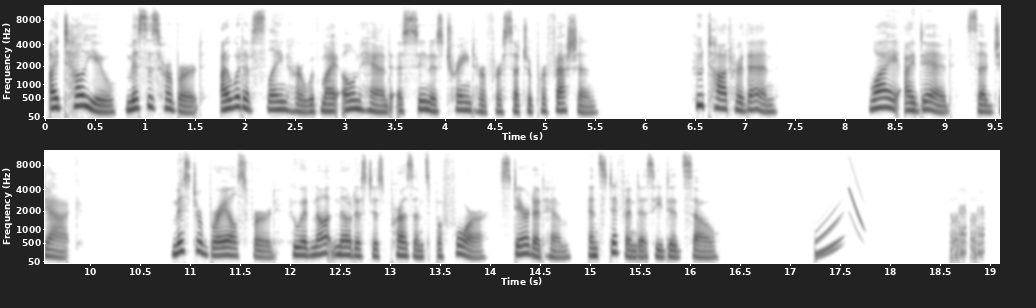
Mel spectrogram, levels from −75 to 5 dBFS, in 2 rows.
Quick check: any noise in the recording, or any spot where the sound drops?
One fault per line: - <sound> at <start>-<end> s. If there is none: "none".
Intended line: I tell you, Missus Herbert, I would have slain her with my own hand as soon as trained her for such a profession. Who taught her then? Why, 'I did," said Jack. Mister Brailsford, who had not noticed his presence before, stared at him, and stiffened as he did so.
- chirp at 17.2-17.8 s
- laugh at 18.6-19.0 s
